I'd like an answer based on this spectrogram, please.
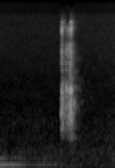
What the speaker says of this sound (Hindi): तो एक पिक्चर में क्लिक कर लेता हूँ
